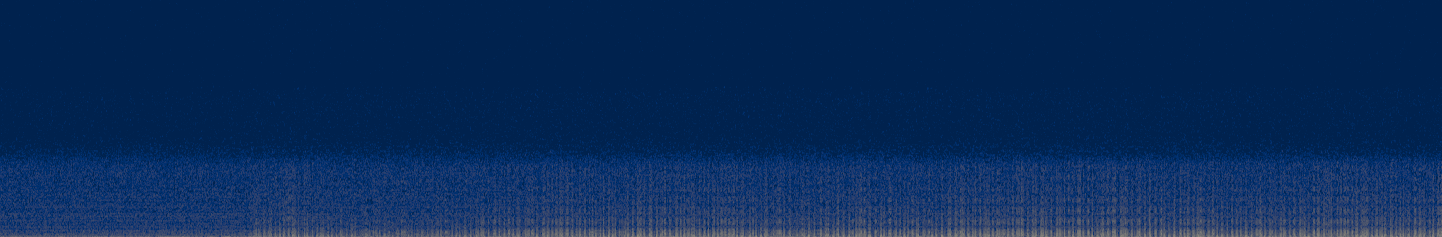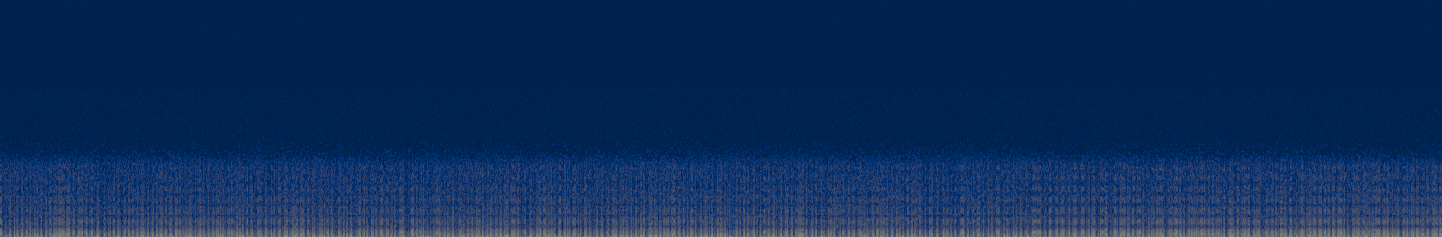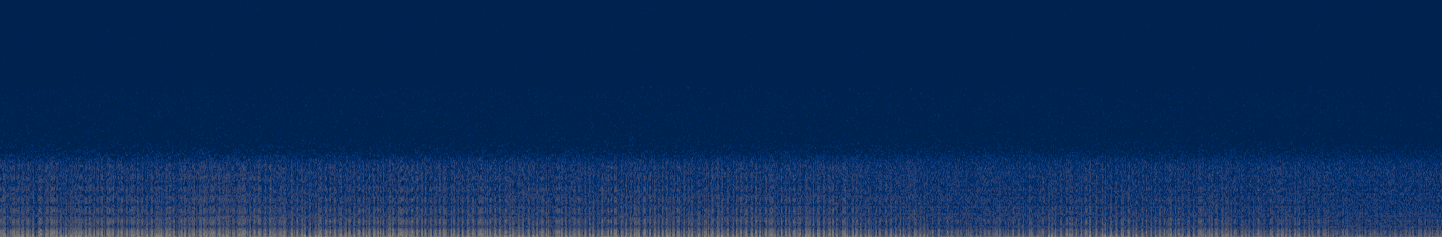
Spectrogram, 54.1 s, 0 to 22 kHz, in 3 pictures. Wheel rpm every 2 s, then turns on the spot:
240, 230, 230, 230, 230, 230, 230, 230, 160, 190, 210, 230, 230, 200, 140, 140, 230, 230, 220, 210, 230, 230, 230, 230, 230, 240, 230.
none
